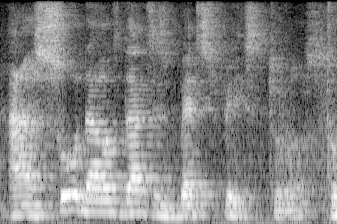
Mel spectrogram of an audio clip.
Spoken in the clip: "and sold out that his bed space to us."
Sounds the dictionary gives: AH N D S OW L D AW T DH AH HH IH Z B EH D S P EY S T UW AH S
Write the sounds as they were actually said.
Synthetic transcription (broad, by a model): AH N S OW D AW T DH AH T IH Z B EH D S P EY S T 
